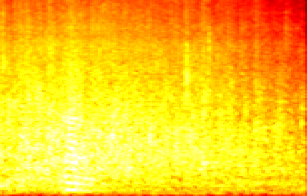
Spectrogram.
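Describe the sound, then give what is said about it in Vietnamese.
Audience applause at a Buddhist dharma talk: a dense, steady patter of many hands clapping for about three seconds, evenly sustained with no speech over it. “Vỗ tay khen mình đi.”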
